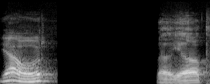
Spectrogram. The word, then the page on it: Beljaat: Nieuw lekkerlands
